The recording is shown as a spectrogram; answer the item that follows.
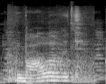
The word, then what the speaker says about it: баловать: В настоящий момент существует лишь один правильный произносительный вариант этого слова. Как и в большинстве глаголов на «ова» – целовать, рисовать, ударение падает на последний слог – «баловать». Интересно, что на корень ударение переходит только в слове «баловень». В остальных же случаях оно остается за пределами корня. «Балую», «балуешь», «избалованный».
